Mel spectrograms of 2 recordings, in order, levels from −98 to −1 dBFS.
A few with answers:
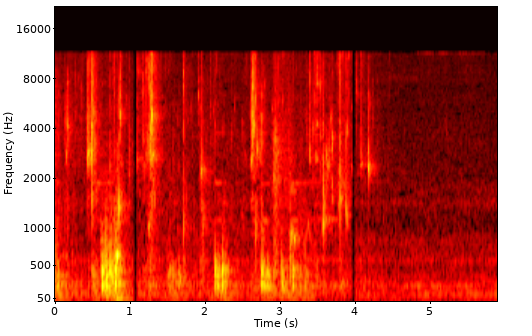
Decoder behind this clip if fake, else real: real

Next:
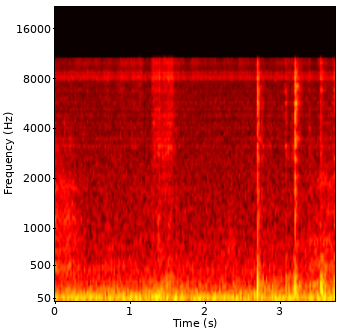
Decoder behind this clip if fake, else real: fake, vocoder, Vocos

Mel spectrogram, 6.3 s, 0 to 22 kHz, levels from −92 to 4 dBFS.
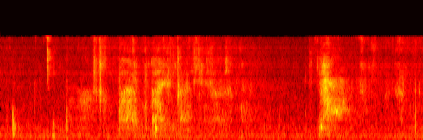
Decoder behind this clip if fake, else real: fake, vocoder, WaveNeXt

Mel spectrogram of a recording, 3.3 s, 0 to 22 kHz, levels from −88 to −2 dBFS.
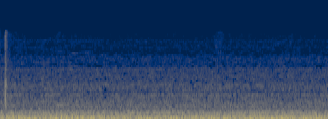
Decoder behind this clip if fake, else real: real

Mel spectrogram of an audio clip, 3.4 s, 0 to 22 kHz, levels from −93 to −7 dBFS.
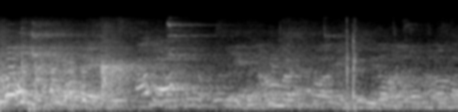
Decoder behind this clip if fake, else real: real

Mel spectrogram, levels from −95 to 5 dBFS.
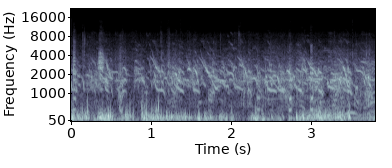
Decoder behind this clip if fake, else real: real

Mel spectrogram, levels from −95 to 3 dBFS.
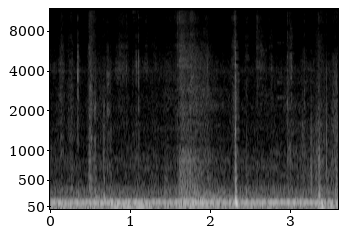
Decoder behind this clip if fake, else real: real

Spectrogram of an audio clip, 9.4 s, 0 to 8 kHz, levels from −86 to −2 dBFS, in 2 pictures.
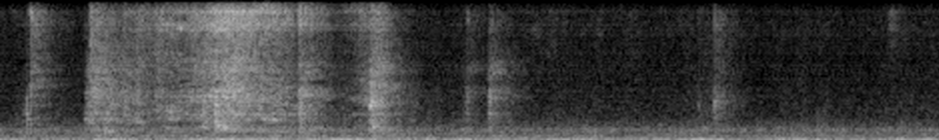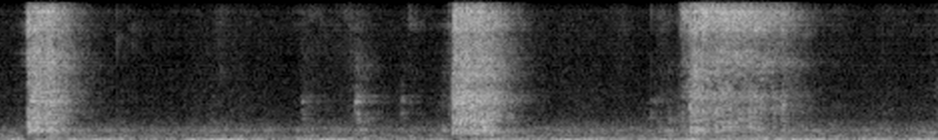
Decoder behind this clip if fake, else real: fake, vocoder, WaveNeXt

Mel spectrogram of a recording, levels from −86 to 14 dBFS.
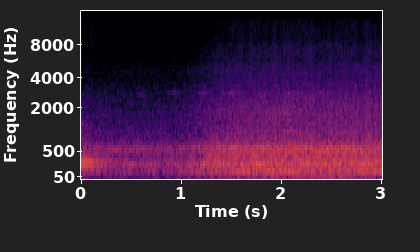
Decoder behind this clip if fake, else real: real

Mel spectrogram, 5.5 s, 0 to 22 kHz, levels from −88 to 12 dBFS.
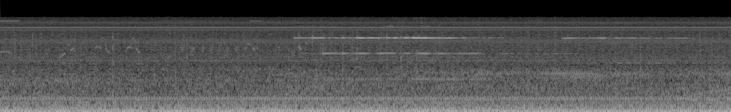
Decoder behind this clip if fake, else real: real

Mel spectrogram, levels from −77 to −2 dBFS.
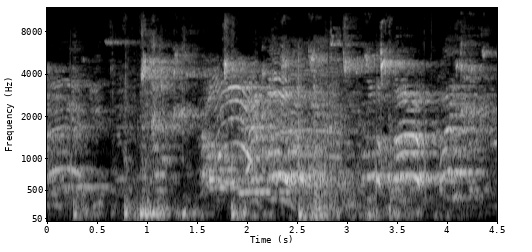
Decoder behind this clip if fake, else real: real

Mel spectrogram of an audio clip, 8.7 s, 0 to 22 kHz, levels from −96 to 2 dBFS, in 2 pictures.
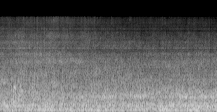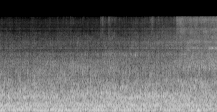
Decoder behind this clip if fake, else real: fake, codec, HILCodec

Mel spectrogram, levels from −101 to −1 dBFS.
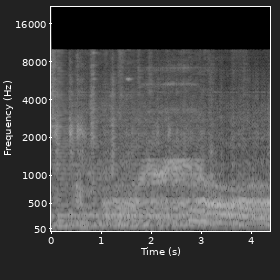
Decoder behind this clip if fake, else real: fake, vocoder, Vocos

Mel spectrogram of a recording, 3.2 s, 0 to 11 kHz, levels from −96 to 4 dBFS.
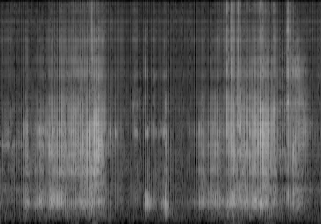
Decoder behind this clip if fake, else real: fake, vocoder, BigVGAN v2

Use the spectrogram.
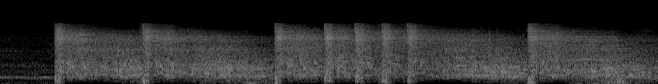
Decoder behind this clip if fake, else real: fake, autoencoder, DAC-VAE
